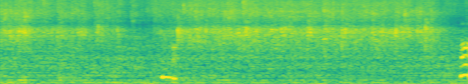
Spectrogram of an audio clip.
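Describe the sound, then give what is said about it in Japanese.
Warm water running from a tap makes a faint, steady hiss and patter that continues unbroken, with a couple of small splashy clicks. “あったかいの出てきたっす。じゃあ流しますよ。”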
